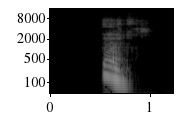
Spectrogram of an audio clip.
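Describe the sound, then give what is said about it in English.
A person yawns aloud once: a single voiced, breathy exhalation of about half a second that falls in pitch and trails off into silence. “So I'm going to start yawning now.”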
